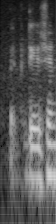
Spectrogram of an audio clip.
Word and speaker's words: repetition: Repetition takes it on the penultimate syllable because it has a shenan suffix.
